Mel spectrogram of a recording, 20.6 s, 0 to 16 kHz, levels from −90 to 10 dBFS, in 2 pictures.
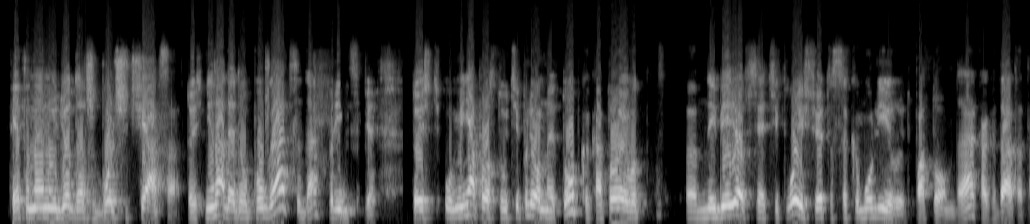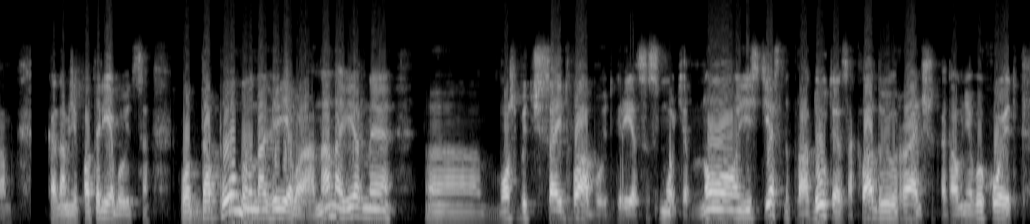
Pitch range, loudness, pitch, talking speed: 120-145 Hz, -19 LUFS, 130 Hz, 180 wpm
